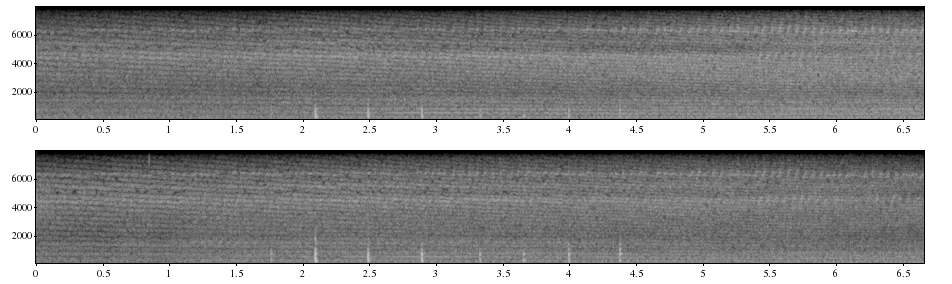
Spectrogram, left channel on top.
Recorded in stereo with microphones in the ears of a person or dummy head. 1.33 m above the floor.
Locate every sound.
0.0 s a drone: centre (ahead or behind); by 6.7 s 50° left (ahead or behind)
1.8 s knocking: 70° right (ahead or behind)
